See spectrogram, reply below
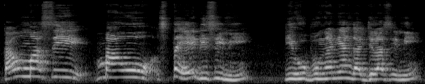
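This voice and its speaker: Woman, high voice, spiritual reader; speaks to the viewer with emphasis, scolding and persuasive. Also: normal speed, a bit bright. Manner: emphatic, repeats rhetorical questions like "ya kan?". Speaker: spiritual healer giving love readings. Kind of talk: direct address to viewers, relationship reading.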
